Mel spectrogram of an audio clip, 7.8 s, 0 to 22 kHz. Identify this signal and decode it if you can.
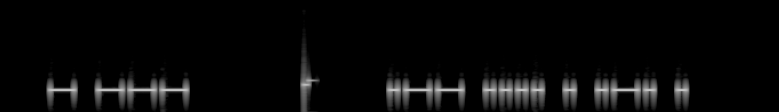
Morse code, heard as a keyed tone, about 15 wpm, 700 Hz. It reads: TO WHERE
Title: Sets of 2 Words - New Word Drill - 15wpm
